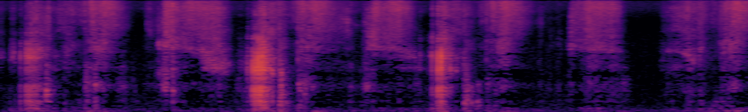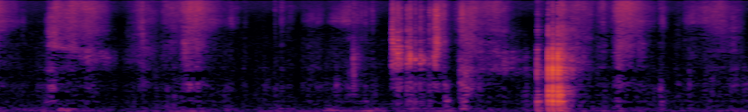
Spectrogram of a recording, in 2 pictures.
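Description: Pages of a K-pop album's photo book being turned one after another by hand. Each turn is a short papery swish, about one a second, with the sharpest ones a few seconds in and near the end.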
